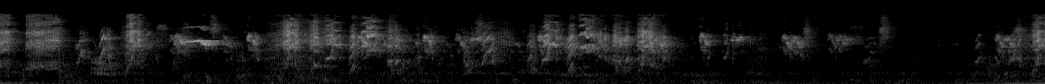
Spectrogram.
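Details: Parrots giving dense, continuous harsh squawks and chirps for about ten seconds, overlapping calls with barely a pause, briefly thinning near the end.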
